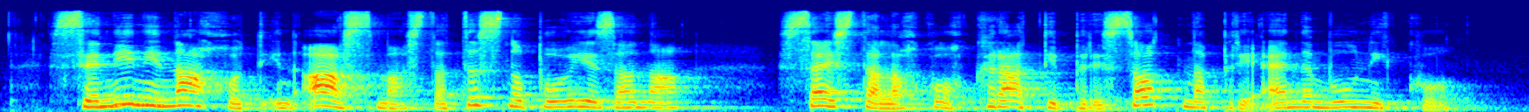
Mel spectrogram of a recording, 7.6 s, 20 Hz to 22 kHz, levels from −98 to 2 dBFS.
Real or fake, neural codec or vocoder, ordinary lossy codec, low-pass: fake; vocoder, 48 kHz, 128 mel bands, Vocos; none; 14.4 kHz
